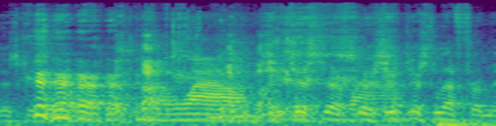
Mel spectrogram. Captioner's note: laughter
